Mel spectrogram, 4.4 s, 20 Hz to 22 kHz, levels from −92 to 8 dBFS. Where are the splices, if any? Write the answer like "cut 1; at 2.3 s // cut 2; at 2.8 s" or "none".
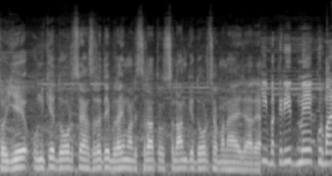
cut 1; at 3.5 s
